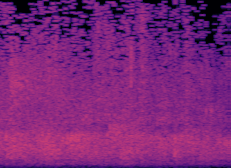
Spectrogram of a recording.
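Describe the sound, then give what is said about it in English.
Audience applause at a church service, a steady dense wash of clapping that holds at an even level throughout, with no talk over it. “How about a round of applause for Don?”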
